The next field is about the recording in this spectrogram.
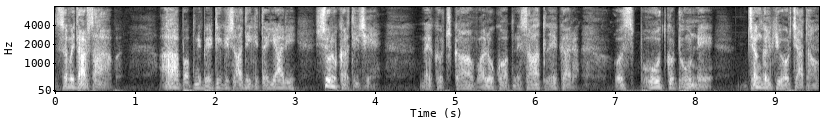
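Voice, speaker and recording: A man uses a cartoonish character voice with a very deep, low pitch. He talks at a moderate pace, and his pitch swings very widely. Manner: calm, authoritative.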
